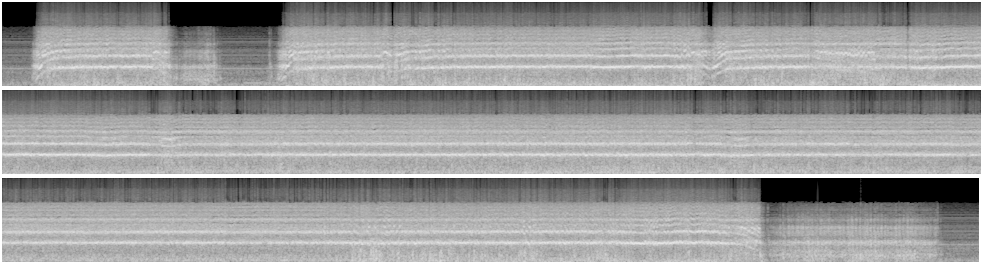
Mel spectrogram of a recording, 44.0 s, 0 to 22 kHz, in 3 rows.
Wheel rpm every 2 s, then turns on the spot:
110, 80, 160, 220, 230, 170, 210, 230, 230, 230, 230, 230, 240, 230, 230, 230, 230, 230, 230, 220, 100, 40.
2-4 40-44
